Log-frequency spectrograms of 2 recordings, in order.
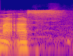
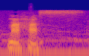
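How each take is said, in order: First: The h between the vowels is dropped. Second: The h between the vowels is pronounced. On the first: The speaker calls it wrong. "biasanya ini mengalami sedikit pelesapan. Jadi pengucapannya terkadang naas" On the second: The speaker calls it right. "yang benar dan yang baku adalah nahas"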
